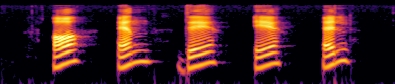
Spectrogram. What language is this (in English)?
Norwegian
